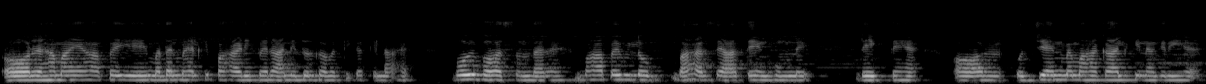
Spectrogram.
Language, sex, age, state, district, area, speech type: Hindi, female, 30-45, Madhya Pradesh, Jabalpur, urban, spontaneous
